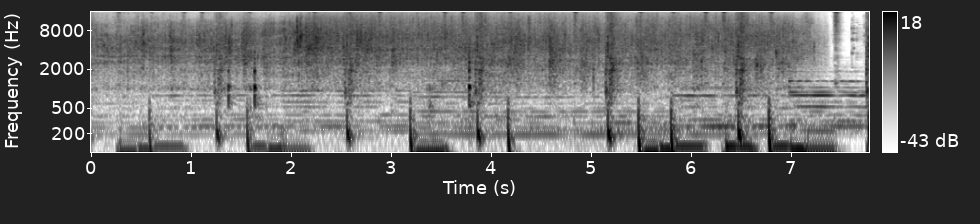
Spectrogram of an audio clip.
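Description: Raw minced beef sizzling in hot oil with fried garlic in a stone-coated frying pan, the meat just added, with a spatula clicking and scraping against the pan as it is stirred and broken up. The sizzle cuts off about seven seconds in.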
